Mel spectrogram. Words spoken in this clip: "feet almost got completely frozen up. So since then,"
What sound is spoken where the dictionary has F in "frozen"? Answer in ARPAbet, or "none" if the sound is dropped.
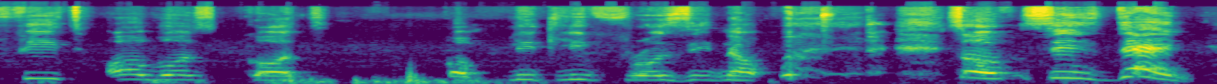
F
